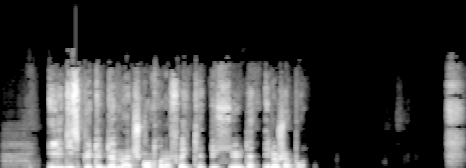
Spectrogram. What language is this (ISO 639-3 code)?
fra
